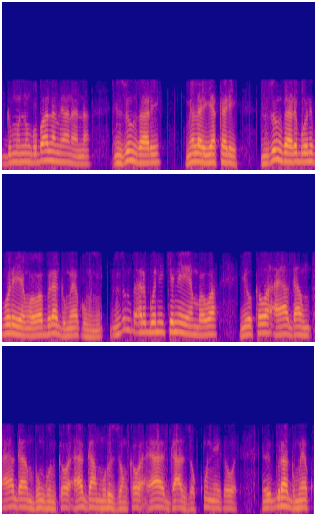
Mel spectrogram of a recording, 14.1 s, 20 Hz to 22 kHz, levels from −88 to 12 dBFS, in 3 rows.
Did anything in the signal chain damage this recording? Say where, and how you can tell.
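Yes. The damage is at the codec stage and runs through the whole clip. The speech has the buzzy, gravelly roughness of the GSM full-rate codec, which fits a 13 kbps coder, and nothing is present above 3.8 kHz. This coder models the vocal tract as a filter and drives it with a sparse, regularly spaced pulse excitation that keeps only every third sample. That coarse excitation gives the plainly audible rasp.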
